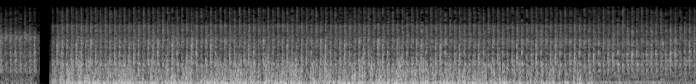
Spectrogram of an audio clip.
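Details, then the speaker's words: Isuzu Panther diesel from Kras, Kediri, at cold start with thin smoke; owner finds it rougher than before; a loose, uneven tek-tek clatter about three per second over the rumble, from pistons striking the cylinder walls; piston slap. "ini kalau didengarkan Emang ada suara semacam ngleklekkk se nya sedikit Tetapi kalau menurut pemiliknya ini risih katanya mau dihilangkan suara nkkkk"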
